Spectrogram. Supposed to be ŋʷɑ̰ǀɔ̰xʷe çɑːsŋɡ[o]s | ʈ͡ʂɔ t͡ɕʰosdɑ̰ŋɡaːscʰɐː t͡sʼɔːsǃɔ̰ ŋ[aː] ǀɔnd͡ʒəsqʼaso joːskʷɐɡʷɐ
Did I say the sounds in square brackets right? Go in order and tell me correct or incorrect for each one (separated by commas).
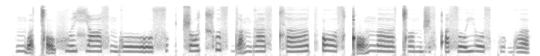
incorrect, incorrect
